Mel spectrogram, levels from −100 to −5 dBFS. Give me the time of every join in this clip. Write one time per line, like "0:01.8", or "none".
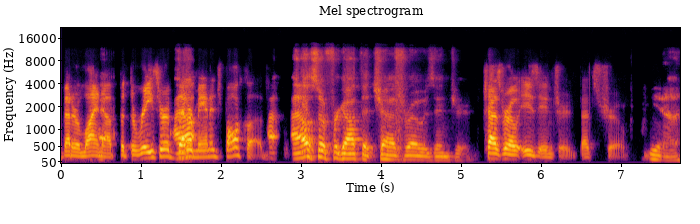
none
